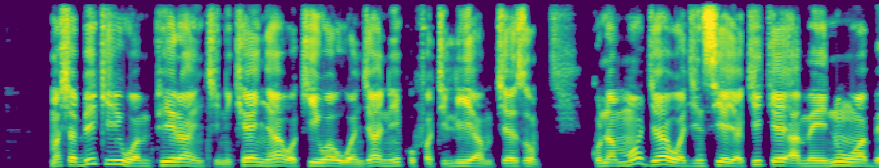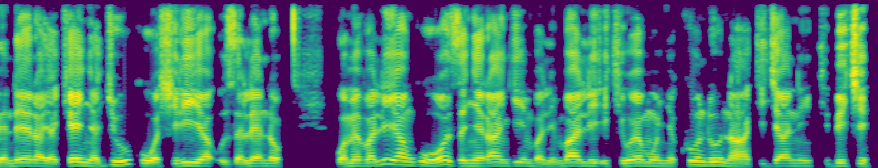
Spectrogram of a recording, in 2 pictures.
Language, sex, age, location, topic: Swahili, male, 25-35, Kisumu, government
